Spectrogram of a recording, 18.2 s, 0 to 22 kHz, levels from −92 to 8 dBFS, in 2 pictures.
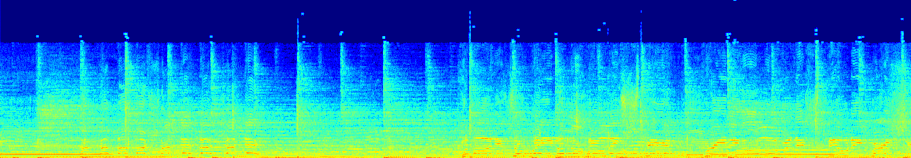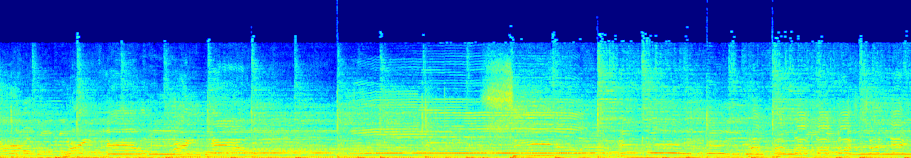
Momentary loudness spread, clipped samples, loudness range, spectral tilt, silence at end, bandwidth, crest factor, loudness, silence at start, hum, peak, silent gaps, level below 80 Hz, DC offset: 3 LU; under 0.1%; 2 LU; -4.5 dB/octave; 0 s; 17.5 kHz; 16 dB; -20 LUFS; 0 s; none; -4 dBFS; none; -28 dBFS; under 0.1%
